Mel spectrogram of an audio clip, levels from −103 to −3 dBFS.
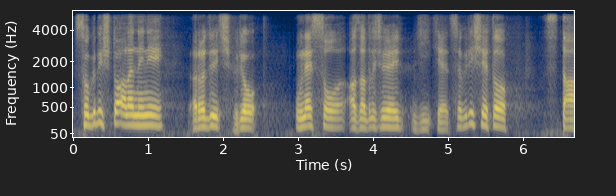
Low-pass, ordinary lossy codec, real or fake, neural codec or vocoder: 5.4 kHz; none; fake; codec, 16 kHz in and 24 kHz out, 0.9 kbps, LongCat-Audio-Codec, four codebook decoder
